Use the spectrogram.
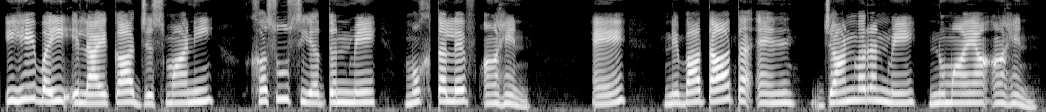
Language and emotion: Sindhi, neutral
